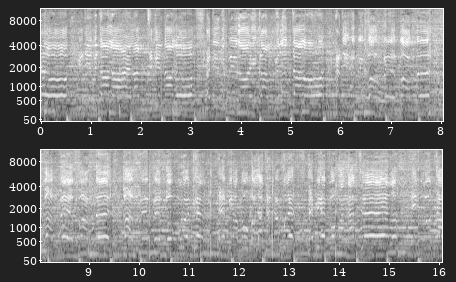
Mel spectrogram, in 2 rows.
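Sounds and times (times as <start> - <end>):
gospel worship music: 0.0 - 16.0.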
